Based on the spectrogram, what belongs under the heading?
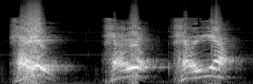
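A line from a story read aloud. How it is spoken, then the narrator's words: Young onlookers shouting. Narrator (Chinese): 这伙看热闹的小伙在旁边就搁那吼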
